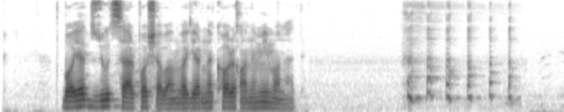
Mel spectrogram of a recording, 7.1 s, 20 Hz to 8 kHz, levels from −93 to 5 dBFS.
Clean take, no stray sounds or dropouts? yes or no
no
